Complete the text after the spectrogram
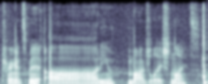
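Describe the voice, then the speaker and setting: A man's voice: on the low side, lively intonation, a little slow, vocal fry. A man giving a casual, rambling hobbyist demonstration, hesitating and repeating words as he goes. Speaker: radio collector presenting his collection. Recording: noisy amateur camera recording.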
